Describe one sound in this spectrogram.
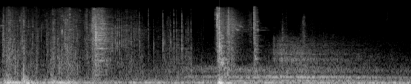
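A bowstring twangs as an arrow is loosed.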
